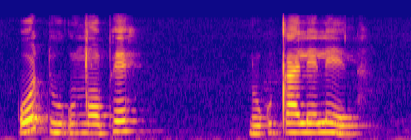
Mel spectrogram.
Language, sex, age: South Ndebele, female, 25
